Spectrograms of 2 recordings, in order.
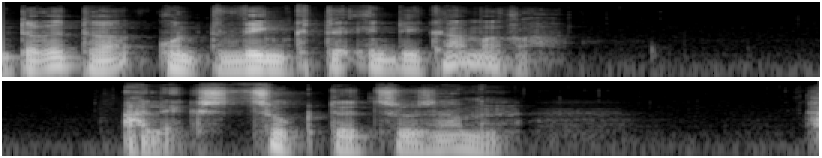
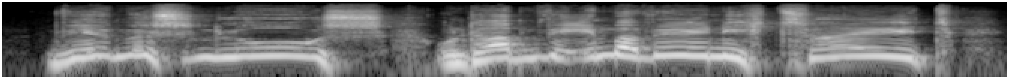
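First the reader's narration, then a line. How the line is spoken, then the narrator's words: Calling voice. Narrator (German): rief die Stimme wieder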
